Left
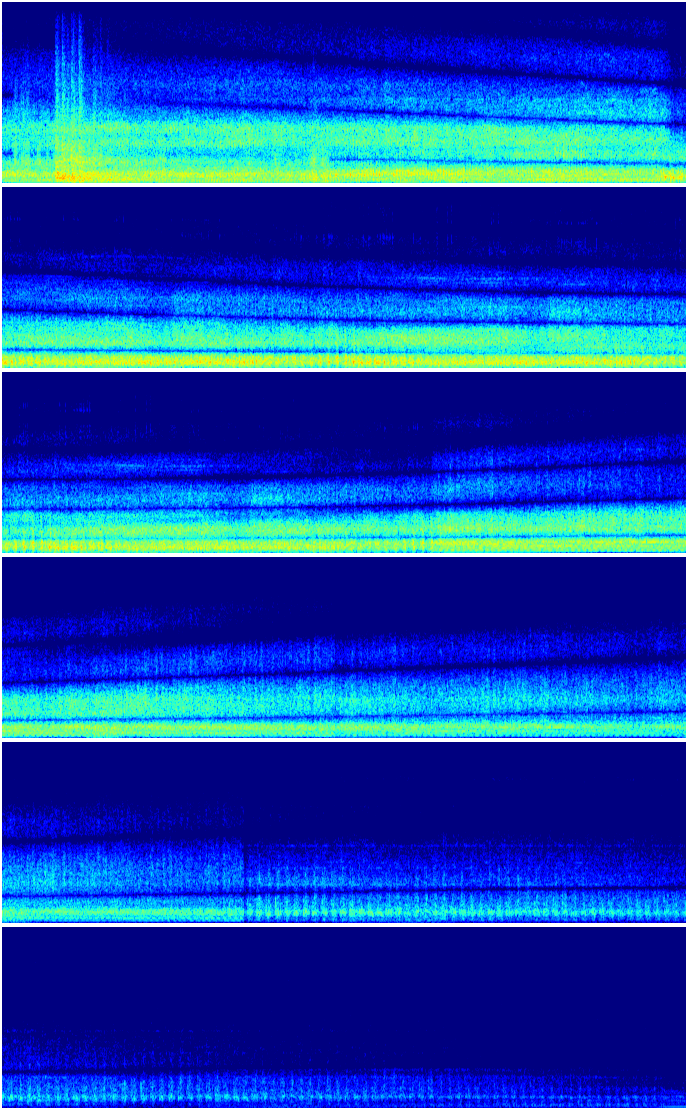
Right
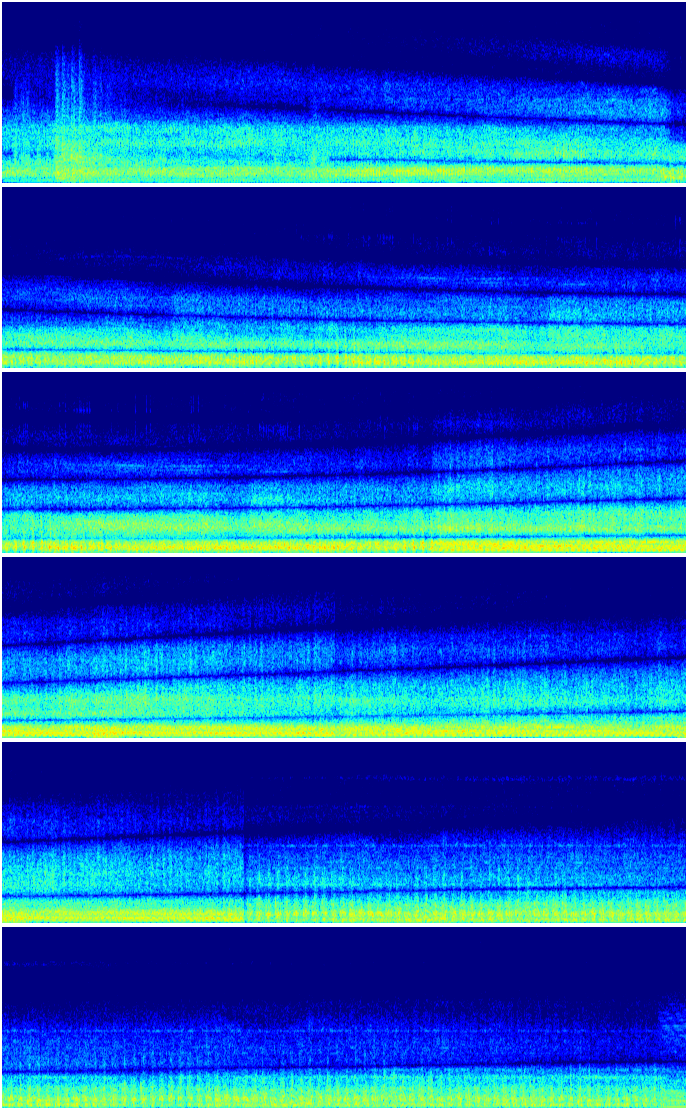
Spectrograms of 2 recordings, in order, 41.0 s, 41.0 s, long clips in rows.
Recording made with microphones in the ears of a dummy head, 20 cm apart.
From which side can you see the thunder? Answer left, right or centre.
left.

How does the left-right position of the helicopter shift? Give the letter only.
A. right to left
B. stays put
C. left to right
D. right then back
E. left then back
C.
